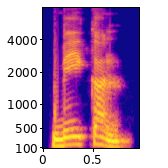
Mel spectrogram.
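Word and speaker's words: bacon: यहां पर अगला शब्द है बी ई सी ओ एन और इसका उच्चारण होता है बेकन।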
